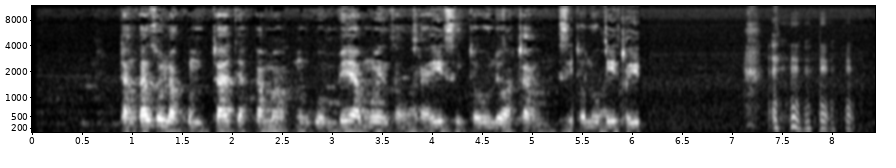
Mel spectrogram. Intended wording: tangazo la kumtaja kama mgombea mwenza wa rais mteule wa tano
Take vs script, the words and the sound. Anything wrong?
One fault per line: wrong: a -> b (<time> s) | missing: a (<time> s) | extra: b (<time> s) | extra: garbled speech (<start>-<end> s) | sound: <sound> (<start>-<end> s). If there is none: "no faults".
extra: garbled speech (5.2-6.1 s)
sound: laugh (7.1-8.2 s)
